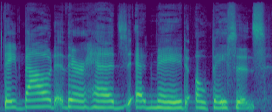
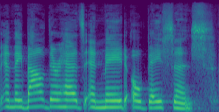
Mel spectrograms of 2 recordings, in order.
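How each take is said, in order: First: Slow, deliberate reread of the line; slow repeat. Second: Said in the usual way. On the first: Shown as a demonstration. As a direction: linger on each word of the phrase.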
